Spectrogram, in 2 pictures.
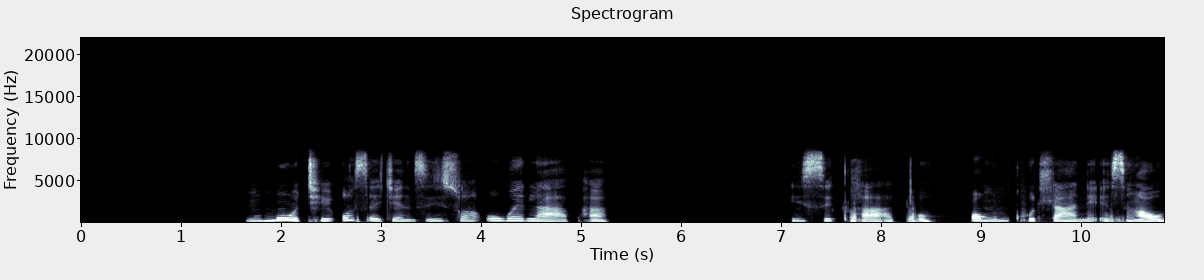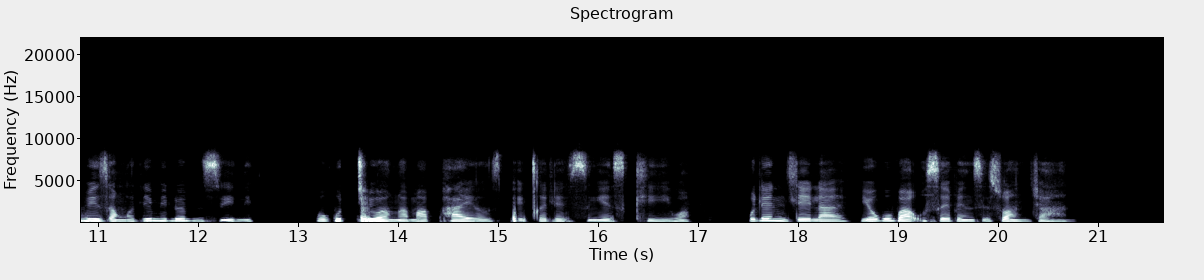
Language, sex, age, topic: North Ndebele, female, 36-49, health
